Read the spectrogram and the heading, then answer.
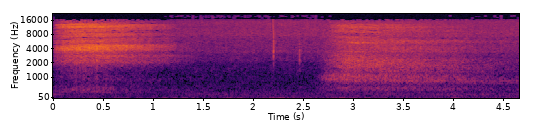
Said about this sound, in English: And breathe out. Just do four of those deep breathing exercises, reduces anxiety, and it transfers the blood that's circulating in your kind of stomach, the knots to your head, the thinking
